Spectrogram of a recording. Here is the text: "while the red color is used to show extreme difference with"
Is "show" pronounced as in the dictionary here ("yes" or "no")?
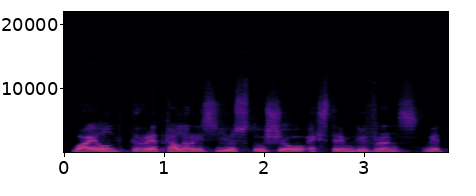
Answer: yes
